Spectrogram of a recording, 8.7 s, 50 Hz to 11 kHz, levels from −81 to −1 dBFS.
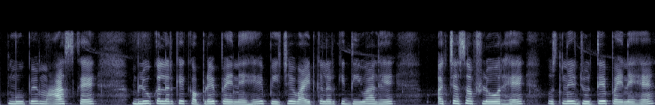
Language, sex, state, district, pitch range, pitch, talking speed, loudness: Hindi, female, Bihar, Gopalganj, 215-240 Hz, 225 Hz, 170 wpm, -24 LUFS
